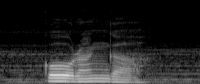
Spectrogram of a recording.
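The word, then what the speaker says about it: Gauranga: Goranga has full syllable. Go, ra, an, ga.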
